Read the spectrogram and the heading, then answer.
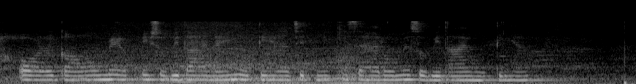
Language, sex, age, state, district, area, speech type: Hindi, female, 18-30, Madhya Pradesh, Hoshangabad, urban, spontaneous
